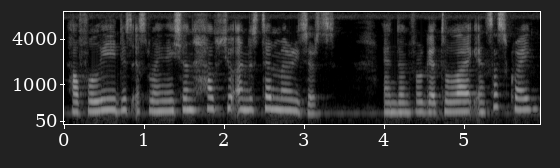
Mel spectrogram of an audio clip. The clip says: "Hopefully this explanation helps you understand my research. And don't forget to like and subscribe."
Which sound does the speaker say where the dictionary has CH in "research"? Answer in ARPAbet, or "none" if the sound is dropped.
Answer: S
